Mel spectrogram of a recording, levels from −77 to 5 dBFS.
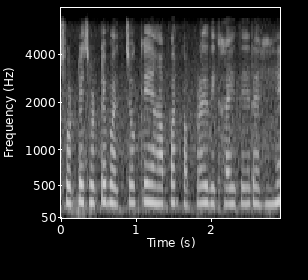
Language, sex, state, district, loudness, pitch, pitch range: Hindi, female, Chhattisgarh, Bilaspur, -17 LUFS, 245 Hz, 235-250 Hz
